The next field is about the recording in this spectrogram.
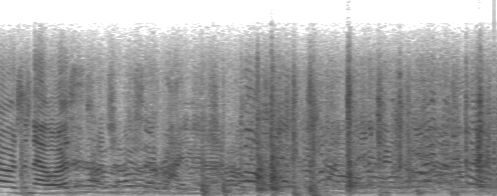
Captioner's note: people chattering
